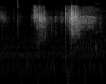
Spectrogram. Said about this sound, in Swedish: Jag älskar när man hör dig sitta och bläddra i dina papper där.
